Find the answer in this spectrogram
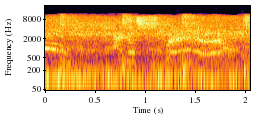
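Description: A live heavy metal band playing loudly: a steady low bass line underneath and a wavering high lead line that bends up and down in pitch on top.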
